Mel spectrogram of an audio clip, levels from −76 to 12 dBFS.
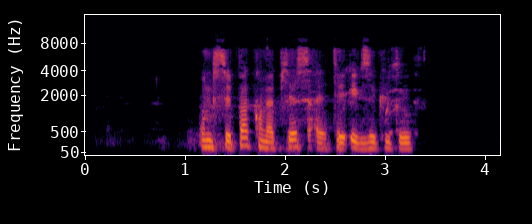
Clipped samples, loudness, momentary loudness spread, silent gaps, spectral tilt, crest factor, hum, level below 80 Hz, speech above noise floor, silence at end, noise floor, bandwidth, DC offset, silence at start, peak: under 0.1%; -19 LUFS; 5 LU; none; -4.5 dB/octave; 20 dB; none; -64 dBFS; 64 dB; 0.9 s; -83 dBFS; 9.4 kHz; under 0.1%; 1.15 s; -2 dBFS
